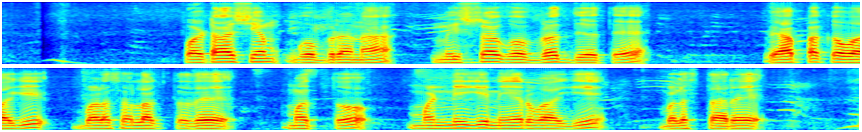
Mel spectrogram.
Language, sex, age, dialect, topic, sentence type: Kannada, male, 25-30, Mysore Kannada, agriculture, statement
